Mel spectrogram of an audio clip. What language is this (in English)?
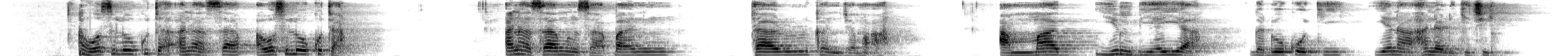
Hausa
